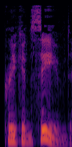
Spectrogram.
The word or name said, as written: preconceived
